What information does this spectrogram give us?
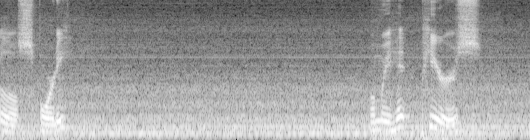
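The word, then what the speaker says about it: Pierre: sporty when we hit peers or pears as it's spelled um we're only going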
